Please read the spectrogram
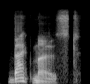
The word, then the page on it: backmost: British English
